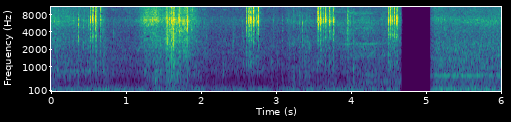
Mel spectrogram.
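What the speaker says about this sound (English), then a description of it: "I'm using a deep dish socket which fits just barely fits in there with a ratchet" A ratchet with a deep socket loosens an oil pan bolt under a 2001 Volkswagen Jetta, giving short bursts of clicking separated by pauses, close and fairly loud over a low background hum, with a brief dropout near the end.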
